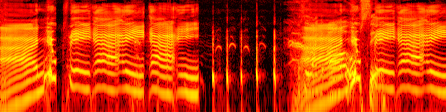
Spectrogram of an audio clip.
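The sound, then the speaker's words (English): A voice saying the word 'Squinga' played backward, producing warbling, bleating, goat-like cries in two long bursts, separated by a short stretch of rapid clicks and choppy fragments, fairly loud. “Let's reverse it. We're listening for the GOAT.”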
